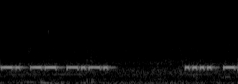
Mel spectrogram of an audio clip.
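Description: Morse code (CW) sent from FLDigi, heard as the Icom IC-7300 transceiver's sidetone: a single mid-pitched tone keyed on and off in dots and dashes. It pauses a little past the first second and starts keying again near the end.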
